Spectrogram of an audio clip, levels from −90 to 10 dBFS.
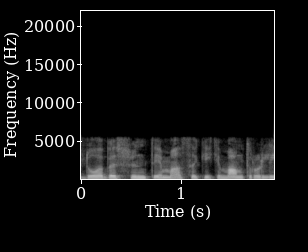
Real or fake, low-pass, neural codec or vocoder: fake; 5.4 kHz; codec, 24 kHz, 0.9 kbps, WavTokenizer, medium speech release version 2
